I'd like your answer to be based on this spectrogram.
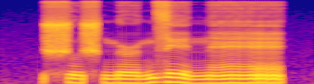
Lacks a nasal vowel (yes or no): no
